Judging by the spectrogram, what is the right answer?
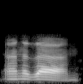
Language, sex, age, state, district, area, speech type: Kashmiri, male, 18-30, Jammu and Kashmir, Budgam, rural, conversation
